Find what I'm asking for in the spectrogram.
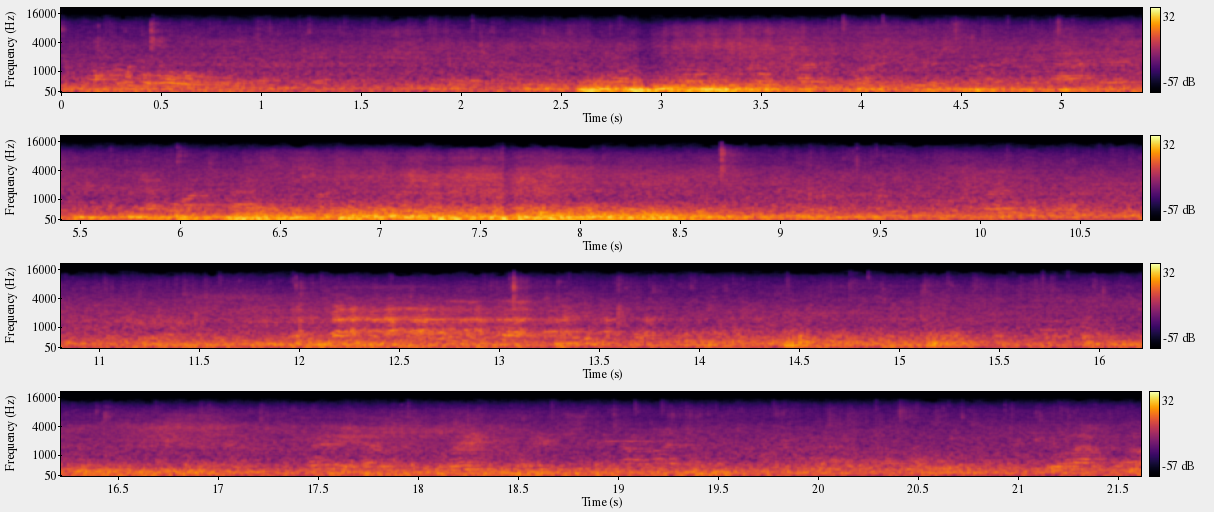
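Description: A thunderstorm over Oklahoma City: steady rain with a deep, rolling rumble of thunder in the first half that fades into a continuous wash, and voices faintly heard beneath it.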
